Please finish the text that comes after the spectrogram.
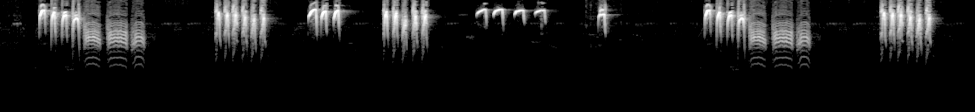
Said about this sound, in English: They're known for their very recognizable chickadee-dee-dee call,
